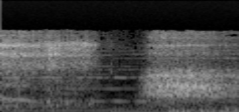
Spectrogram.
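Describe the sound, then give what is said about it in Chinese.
A deep breath is taken during a guided breathing exercise: a slow, airy inhale, a brief quiet pause, then a fuller, louder exhale. No talk is heard. “好，跟着我来，大口的深呼吸。”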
